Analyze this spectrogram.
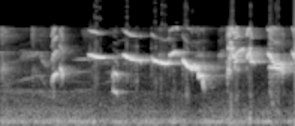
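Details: Singing oriental magpie-robin on a recording meant to train caged birds: a long descending whistled phrase, then rapid harsh chattering notes and sharp high squeaks.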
